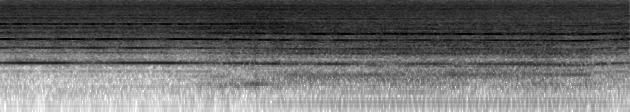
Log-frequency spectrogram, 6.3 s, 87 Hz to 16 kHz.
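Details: 2x48 belt grinder attachment driven by a bench grinder motor, ground hard under heavy pressure: steady high whine sags only slightly and holds speed without bogging down, a healthy motor under load.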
